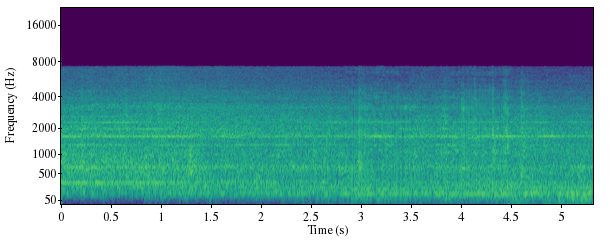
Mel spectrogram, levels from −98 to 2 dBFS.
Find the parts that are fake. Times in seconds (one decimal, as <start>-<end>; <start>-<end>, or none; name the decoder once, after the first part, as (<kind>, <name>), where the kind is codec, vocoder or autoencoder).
2.8-3.5 (vocoder, HiFi-GAN); 3.9-4.5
